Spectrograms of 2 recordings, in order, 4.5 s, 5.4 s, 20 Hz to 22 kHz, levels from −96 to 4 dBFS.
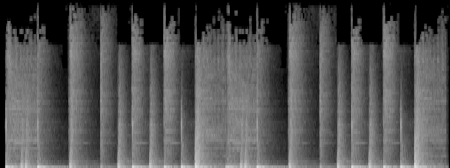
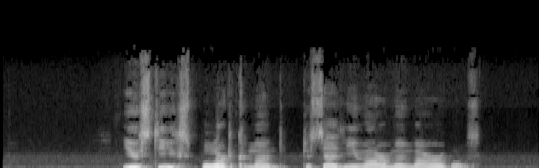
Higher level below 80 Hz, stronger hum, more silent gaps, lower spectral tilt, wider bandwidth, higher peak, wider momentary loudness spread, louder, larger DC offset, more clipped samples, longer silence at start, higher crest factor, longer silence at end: first, -24 dBFS vs -56 dBFS; neither; neither; about the same, -6 dB/octave vs -6.5 dB/octave; first, over 20 kHz vs 14.5 kHz; about the same, -2 dBFS vs 0 dBFS; second, 10 LU vs 14 LU; second, -21 LUFS vs -17 LUFS; neither; neither; second, 0.05 s vs 1.25 s; about the same, 16 dB vs 18 dB; second, 0.05 s vs 0.7 s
